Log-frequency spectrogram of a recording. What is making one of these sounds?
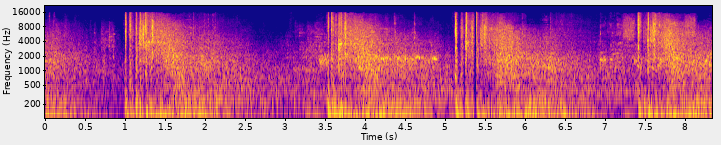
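Shells explode nearby with deep, rumbling blasts.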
